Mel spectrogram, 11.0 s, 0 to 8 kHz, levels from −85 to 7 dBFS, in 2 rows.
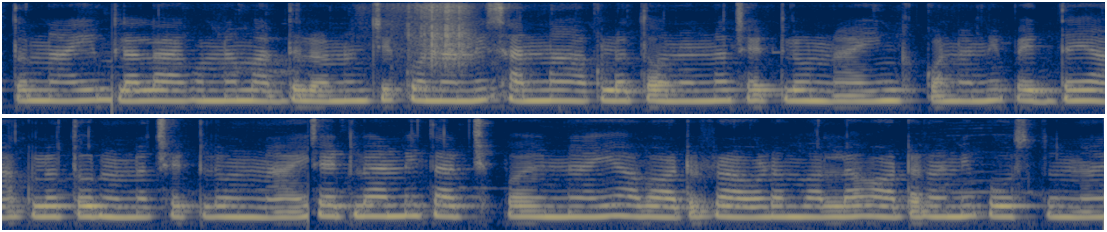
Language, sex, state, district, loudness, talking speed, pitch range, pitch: Telugu, female, Andhra Pradesh, Guntur, -27 LUFS, 190 wpm, 245-255 Hz, 250 Hz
